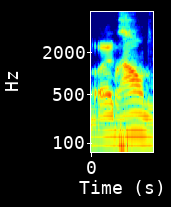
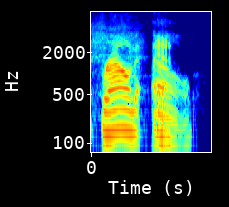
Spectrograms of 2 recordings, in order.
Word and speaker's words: Brownell: Shout out to the several people that reached out about correcting that pronunciation. It's really Michael's fault when we think about it. Idiot saying Brownwell.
